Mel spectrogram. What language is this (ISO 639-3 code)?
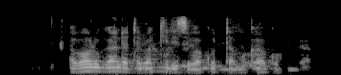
lug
